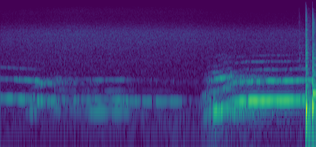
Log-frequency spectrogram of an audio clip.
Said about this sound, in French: La lune est si belle que les loups hurlent pour la prévenir de sa beauté.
